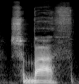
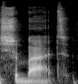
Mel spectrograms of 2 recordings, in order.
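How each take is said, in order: First: The word ends with a th sound. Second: The word ends with a t sound. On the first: "instead of the da or the th" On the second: "the way that they say Shabbat"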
